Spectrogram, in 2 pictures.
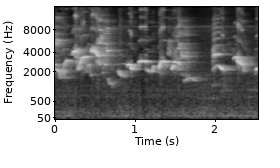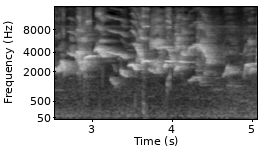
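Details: Oriental magpie-robin singing with its tail open, a song used to lure other magpie-robins: dense, energetic stream of whistled slurs, trills and scratchy chirps, loud and unbroken for several seconds.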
